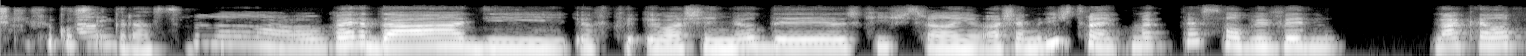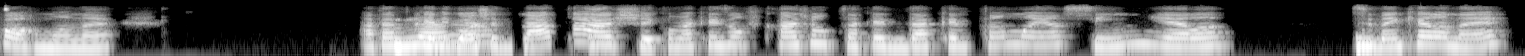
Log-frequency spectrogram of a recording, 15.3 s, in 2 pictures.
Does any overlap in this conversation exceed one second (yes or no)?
no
